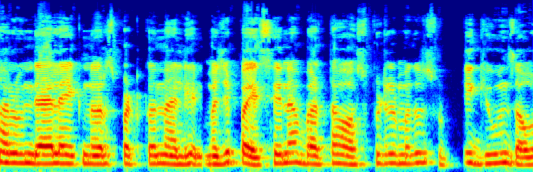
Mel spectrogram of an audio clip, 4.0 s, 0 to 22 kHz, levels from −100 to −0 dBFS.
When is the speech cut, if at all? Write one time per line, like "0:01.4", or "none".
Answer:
0:01.5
